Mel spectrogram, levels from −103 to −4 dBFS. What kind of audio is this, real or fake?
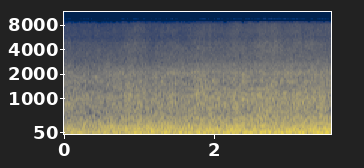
fake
